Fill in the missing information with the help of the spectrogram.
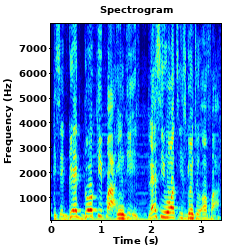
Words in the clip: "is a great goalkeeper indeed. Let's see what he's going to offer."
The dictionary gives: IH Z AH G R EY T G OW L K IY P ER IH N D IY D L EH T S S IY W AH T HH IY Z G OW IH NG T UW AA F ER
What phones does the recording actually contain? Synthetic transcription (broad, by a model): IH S AH G R EY T G OW K IY P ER IH N D IY D L EH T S S IY W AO T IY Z G OW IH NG T UW AA F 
